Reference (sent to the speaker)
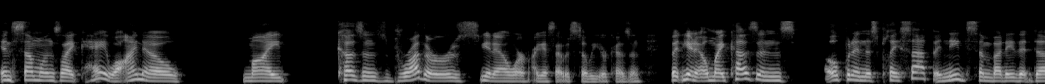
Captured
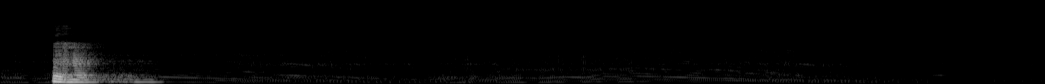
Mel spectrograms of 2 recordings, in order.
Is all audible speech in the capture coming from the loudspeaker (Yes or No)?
No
